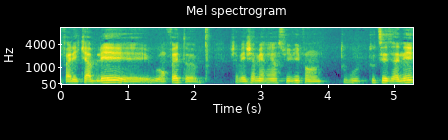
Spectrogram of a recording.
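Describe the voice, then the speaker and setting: The voice moves at a fairly slow pace in a dark, mellow tone with fairly even intonation. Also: man. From Paris, France. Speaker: dancer and activist. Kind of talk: interview conversation.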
